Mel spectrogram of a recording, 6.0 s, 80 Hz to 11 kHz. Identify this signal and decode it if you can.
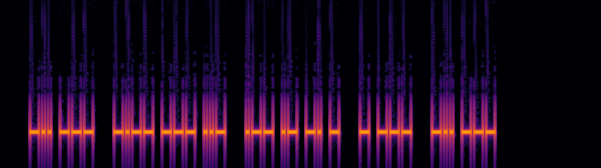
Morse code, heard as a keyed tone, about 40 wpm, 700 Hz. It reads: DO YOU WANT TO DO
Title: Sets of 5 Words Encore 40wpm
